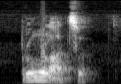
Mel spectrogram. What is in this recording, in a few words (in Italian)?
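"polvere", Italian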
